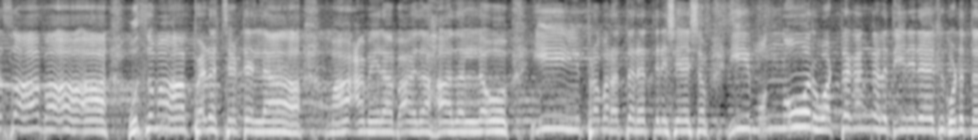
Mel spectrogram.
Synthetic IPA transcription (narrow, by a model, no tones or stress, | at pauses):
saba | usumapeɽɐt͡ɕːiʈːilːɐmaːʔɐmilɐbʱaːðɐɦaːðɐlːɐʋumiːprɐʋɐɾɐt̪ːɐnɐt̪ːinɨɕeːʂɐmiːmunːoːrɨʋɐʈːɐɣɐŋɡɐɭt̪iːnile̞ːkːɨko̞ɽut̪ːɐ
